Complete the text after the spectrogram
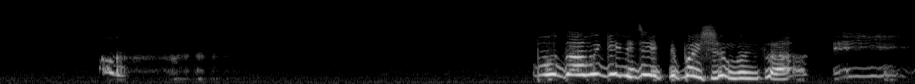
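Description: A woman sobs and wails loudly, close by.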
